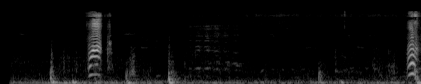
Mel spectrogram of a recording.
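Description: A young goat gives short, high, wavering bleats, one near the start and another at the end.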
